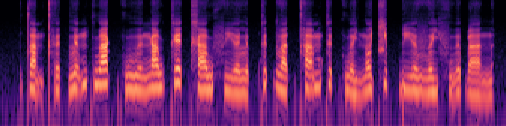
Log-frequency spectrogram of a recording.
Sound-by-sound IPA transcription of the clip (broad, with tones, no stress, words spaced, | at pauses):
t̪a̰˧˨mt̪ʰə˨˩t̚ lə̰˧˥mkwa˦˥k̚hwu˨˩ə̯ ŋa˧wkɛ˦˥t̚ xa˧w fi˨˩ə̯ lə˨˩p̚kə˦˥t̚va˨˩t̚t̪ʰa̰˧˥m kə˦˥t̚hwə˧˩jnɔ˧ t͡ɕə˦˥p̚ ɓi˧ə̯ və˧j fṵ˧˥ə̯ɓa˨˩n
